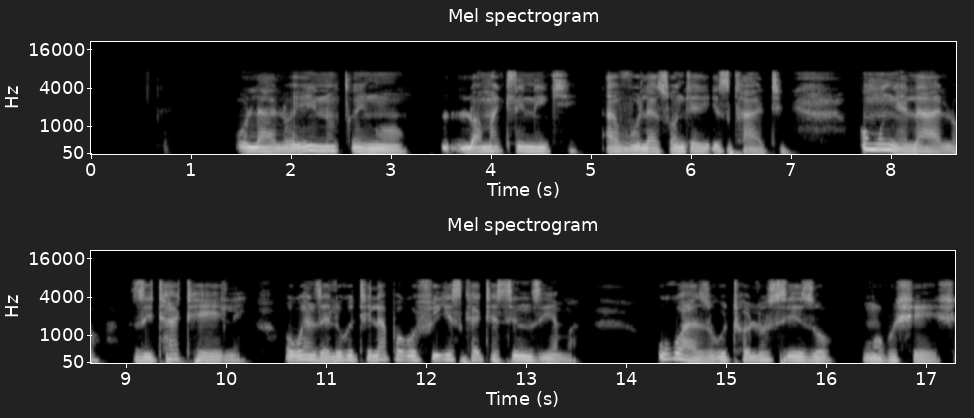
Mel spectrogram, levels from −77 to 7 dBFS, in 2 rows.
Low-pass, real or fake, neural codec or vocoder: 7.2 kHz; real; none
